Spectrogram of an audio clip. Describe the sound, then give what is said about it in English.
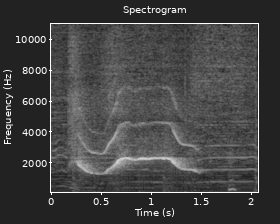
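A whistle sounded live, one bright sustained tone that dips, swoops up, holds steady and then slides back down over about a second and a half. “we would have carted up that whistle. We would have put that on a cartridge, but you were doing those live.”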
